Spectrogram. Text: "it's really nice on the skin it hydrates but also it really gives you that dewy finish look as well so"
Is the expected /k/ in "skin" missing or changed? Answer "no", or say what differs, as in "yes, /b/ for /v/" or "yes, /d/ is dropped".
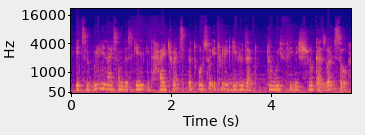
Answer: no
